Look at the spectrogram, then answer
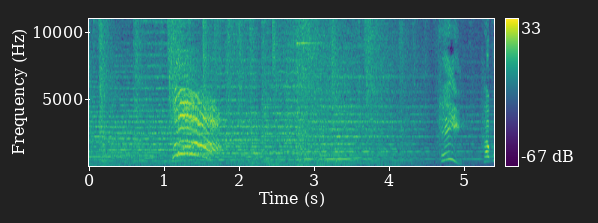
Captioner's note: Wendell squawking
